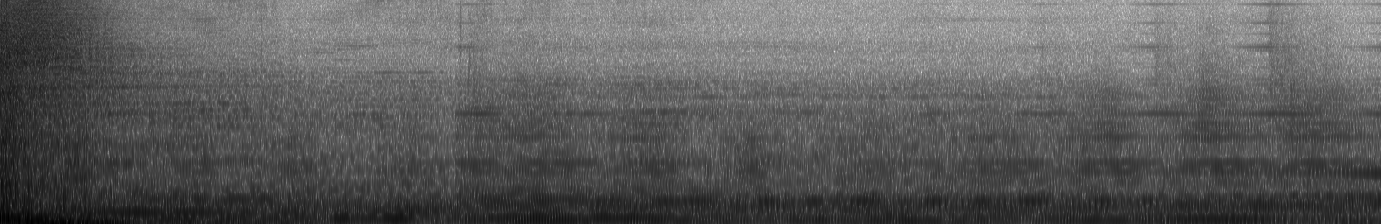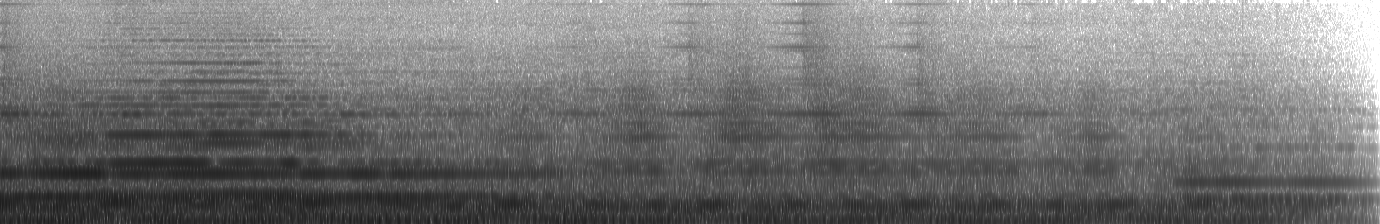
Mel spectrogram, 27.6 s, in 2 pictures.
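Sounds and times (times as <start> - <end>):
long end musical sting: 0.0 - 21.6.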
